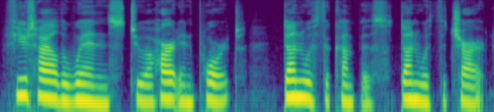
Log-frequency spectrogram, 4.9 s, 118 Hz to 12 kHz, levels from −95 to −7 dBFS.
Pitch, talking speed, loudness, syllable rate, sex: 190 Hz, 195 wpm, -17 LUFS, 4.4 syllables/s, female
